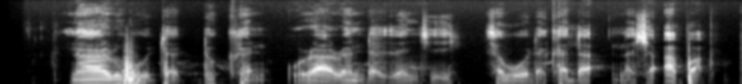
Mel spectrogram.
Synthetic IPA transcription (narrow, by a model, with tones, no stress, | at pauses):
na˦ɾʊ˦buː˨tʰa˨dʊ˦kʰɐ˨ŋ | ʔʊ˦ɽaː˨ɽɛ˦nda˨zɐ˦nd͡ʒeː˦ | sɐ˦boː˨da˨kʰɐ˦da˨ | na˨ʃa˦ʔa˦ɸa˨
